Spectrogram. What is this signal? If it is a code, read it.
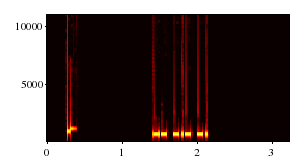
Morse code, heard as a keyed tone, about 46 wpm, 700 Hz. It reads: MKN
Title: USA Call Sign Postfixes - 3 Letters 45wpm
